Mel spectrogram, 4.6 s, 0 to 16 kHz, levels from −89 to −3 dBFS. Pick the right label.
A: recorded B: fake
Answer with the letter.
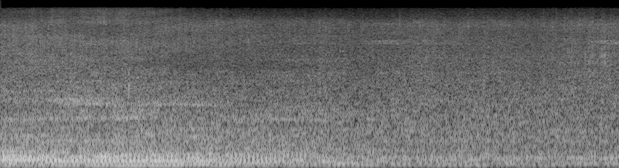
B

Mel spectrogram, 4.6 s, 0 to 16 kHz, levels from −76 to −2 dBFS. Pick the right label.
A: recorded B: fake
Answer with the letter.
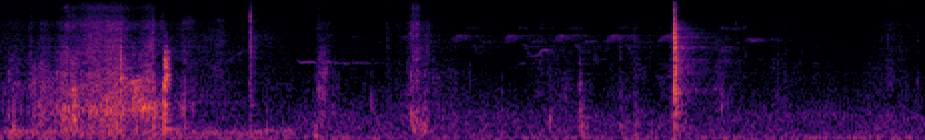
B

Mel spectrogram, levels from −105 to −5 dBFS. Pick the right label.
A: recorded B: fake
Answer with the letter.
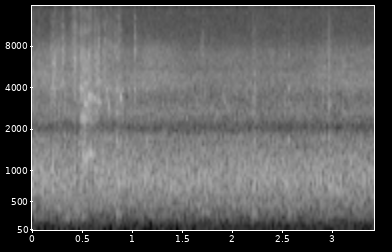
B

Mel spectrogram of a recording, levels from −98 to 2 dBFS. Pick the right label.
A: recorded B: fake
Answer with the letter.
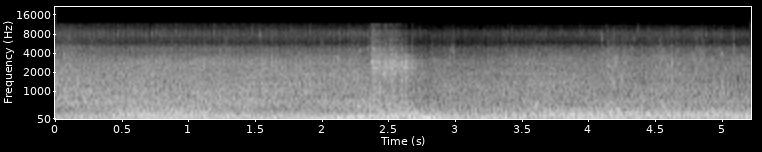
B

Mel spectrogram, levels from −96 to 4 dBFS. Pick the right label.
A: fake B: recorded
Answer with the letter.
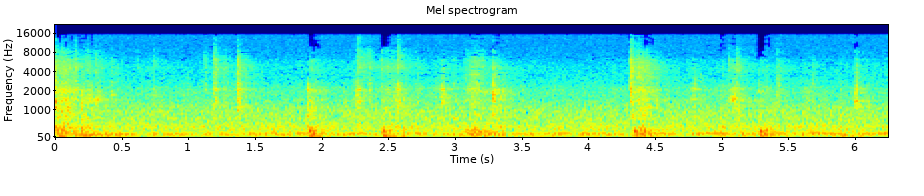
B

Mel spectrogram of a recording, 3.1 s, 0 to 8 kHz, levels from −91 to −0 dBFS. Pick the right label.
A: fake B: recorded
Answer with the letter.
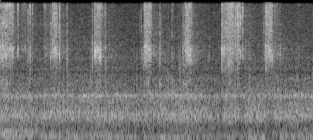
B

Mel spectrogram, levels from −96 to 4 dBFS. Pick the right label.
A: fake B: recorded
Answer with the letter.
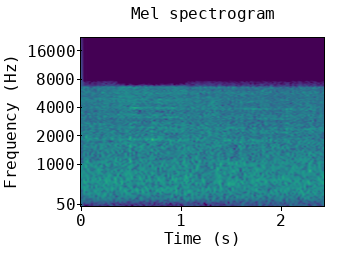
B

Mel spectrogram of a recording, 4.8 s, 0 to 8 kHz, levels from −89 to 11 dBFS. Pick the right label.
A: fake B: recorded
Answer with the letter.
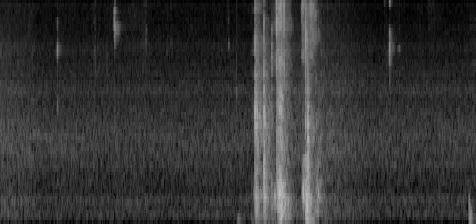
A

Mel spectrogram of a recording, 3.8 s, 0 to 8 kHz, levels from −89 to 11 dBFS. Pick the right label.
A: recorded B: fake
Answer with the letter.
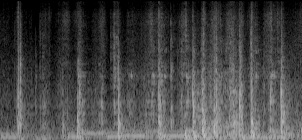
B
